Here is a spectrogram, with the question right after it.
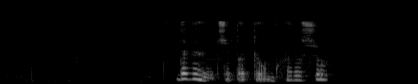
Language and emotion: Russian, sad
